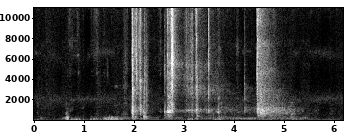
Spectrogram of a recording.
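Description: Handling noise at a computer microphone: several sharp clicks and knocks about two to three and a half seconds in, then a short rustle at about four and a half seconds that fades away, over a faint hum.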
